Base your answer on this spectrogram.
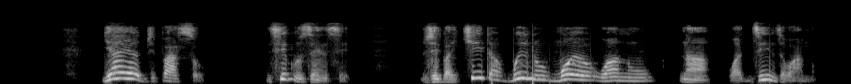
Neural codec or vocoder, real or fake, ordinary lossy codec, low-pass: none; real; Opus, 32 kbps; 7.2 kHz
